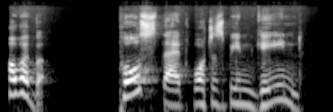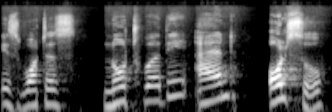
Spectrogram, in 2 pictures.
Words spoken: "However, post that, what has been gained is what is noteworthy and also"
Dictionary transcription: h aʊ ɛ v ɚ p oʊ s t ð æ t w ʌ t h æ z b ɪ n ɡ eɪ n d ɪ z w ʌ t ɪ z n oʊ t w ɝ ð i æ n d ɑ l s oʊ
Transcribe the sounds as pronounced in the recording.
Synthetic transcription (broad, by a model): h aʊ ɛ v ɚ p oʊ s t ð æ t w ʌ t h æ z b ɪ n ɡ eɪ n d ɪ z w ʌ t ɪ z n oʊ t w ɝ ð i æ n d ɑ l s oʊ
